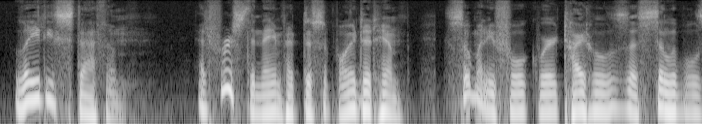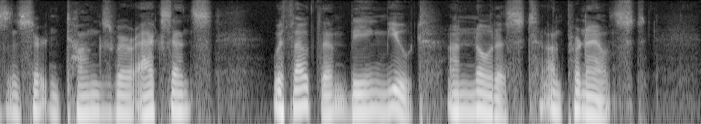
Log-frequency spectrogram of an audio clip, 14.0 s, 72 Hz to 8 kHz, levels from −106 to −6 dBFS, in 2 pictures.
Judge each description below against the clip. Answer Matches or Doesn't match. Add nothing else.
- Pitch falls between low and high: Doesn't match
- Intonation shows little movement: Matches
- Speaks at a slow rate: Matches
